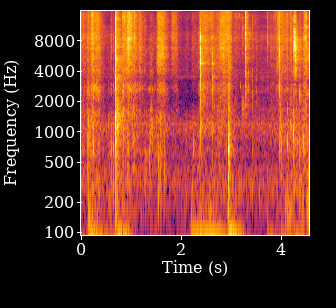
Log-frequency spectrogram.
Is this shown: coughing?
no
